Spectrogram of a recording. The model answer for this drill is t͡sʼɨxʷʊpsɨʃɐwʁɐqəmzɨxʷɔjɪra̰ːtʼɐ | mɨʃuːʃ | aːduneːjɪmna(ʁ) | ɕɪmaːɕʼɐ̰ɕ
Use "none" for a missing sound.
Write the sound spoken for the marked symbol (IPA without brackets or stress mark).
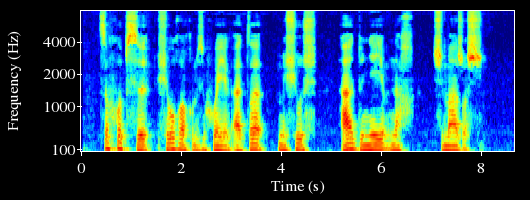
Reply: χ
